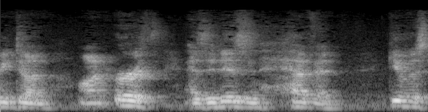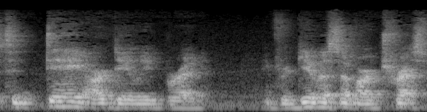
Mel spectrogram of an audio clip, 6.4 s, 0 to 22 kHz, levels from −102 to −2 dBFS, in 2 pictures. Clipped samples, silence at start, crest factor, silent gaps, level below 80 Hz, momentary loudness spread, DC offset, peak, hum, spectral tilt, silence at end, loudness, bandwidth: under 0.1%; 0 s; 20 dB; none; -72 dBFS; 11 LU; under 0.1%; -8 dBFS; none; -5 dB/octave; 0 s; -27 LUFS; 14 kHz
